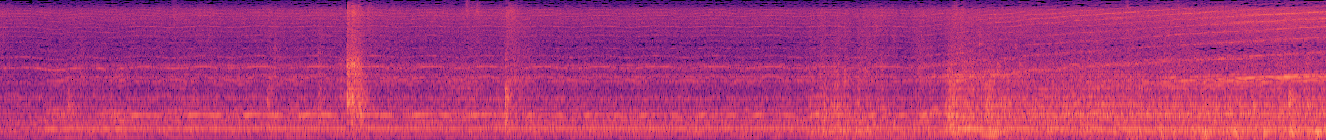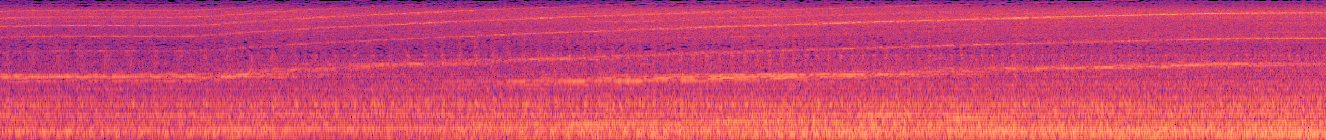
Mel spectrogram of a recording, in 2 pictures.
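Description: A washing machine hums quietly.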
